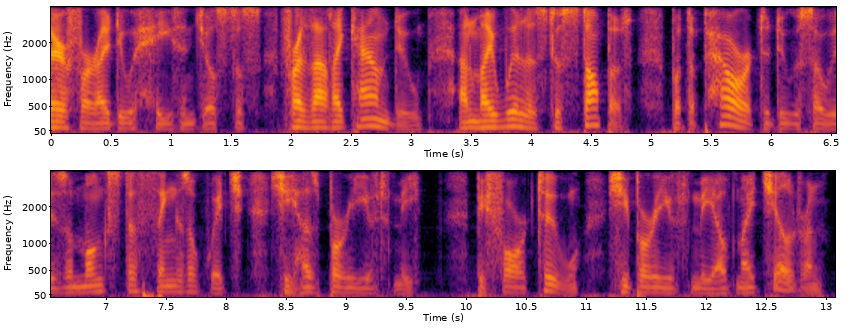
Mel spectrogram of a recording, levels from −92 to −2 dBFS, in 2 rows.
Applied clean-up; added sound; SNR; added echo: none; none; none; none.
